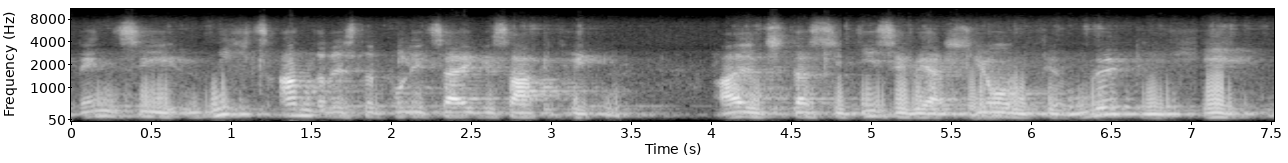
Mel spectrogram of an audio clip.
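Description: A man formally questioning a witness as a judge, probing and insistent, with halting phrasing and a gravelly voice. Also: mid-range voice. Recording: noisy, muffled archival tape, echoey hall.

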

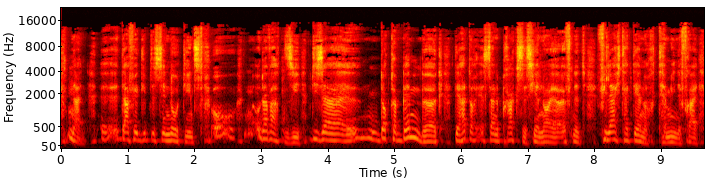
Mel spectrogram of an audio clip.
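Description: A conscientious, flustered doctor in a radio play. He has a husky voice and speaks haltingly, earnest and unsure of himself. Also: on the high side. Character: flustered, conscientious male doctor pleading for a patient. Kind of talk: radio drama acting.

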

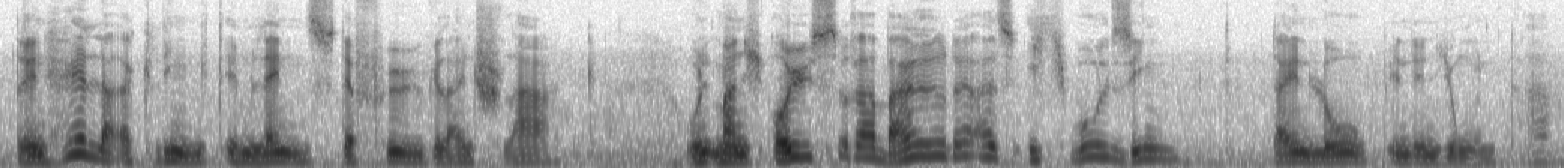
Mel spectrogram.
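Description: A solemn old reverend reciting verse. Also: male voice, mid-range voice, a little mellow, dull audio, a little hiss or hum. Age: older. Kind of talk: radio play verse recital.

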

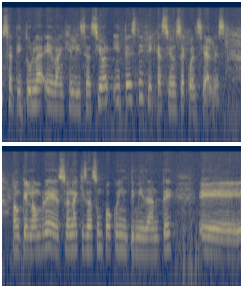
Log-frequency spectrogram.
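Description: A woman's voice: mid-range voice, a little hiss or hum. A woman hosting a friendly Bible study discussion, leading the questions for a small panel. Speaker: host.

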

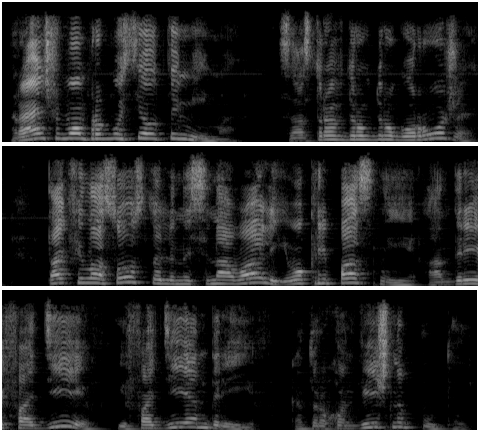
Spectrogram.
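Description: A man reading literary fiction as its author, in expressive, dramatic narration with emphatic phrasing. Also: high voice, moderate pace, few pauses. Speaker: author reading own short story. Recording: dull, muffled lo-fi sound.

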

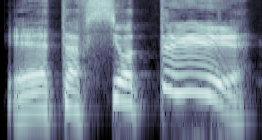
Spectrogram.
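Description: A hysterical young peasant woman in an audiobook drama, acted out by a male narrator. The voice leaps high and breaks into shrieks and near growls, full of grief and fury. It sounds close and dry. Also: wildly swooping pitch, extremely slow, pushed and bright, no room sound, heavily acted. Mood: murderous rage. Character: hysterical armed young peasant wife, grief-stricken and furious.

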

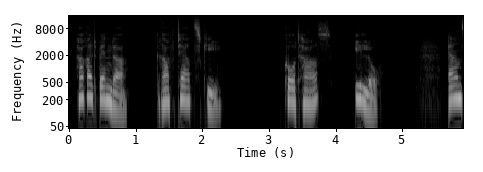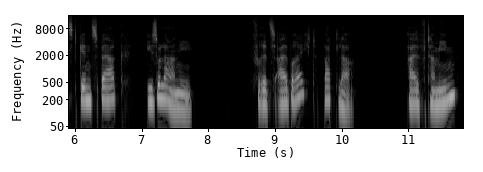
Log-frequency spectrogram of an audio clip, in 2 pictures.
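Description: A woman radio announcer reading credits in a formal, measured and neutral way. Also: lowish voice, mellow, no room sound, studio quality.

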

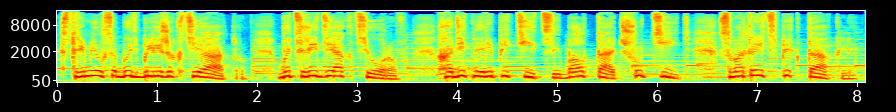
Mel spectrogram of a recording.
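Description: An actress playing a reflective woman who recalls life with her late husband, reading her memoir in a measured, expressive literary way for a radio production. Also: mid-range voice, faint music behind, lightly acted. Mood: reflective, wistful.

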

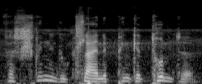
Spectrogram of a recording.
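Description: Man acting a high, whiny little orc. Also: slow, bright, forceful tone, a little hiss or hum. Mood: needy, snippy. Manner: exaggerated, theatrical whining. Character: small male orc, whiny, melodramatic, fake-sensitive. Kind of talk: comedy audio drama acting.

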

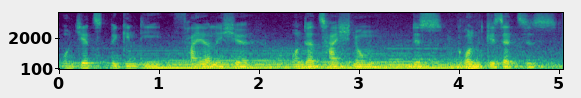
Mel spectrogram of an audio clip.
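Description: A male radio commentator from an archival broadcast describes a signing ceremony solemnly. His voice is very deep and his delivery slow, with loud music behind him. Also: flat delivery.

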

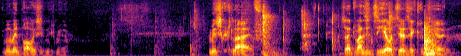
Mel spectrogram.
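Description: An actor playing a probing police inspector in a radio crime drama, asking clipped, businesslike questions. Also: male voice, low voice, very animated, measured pace, slight background noise.

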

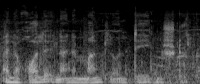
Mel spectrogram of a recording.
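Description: A wry, world-weary companion talks in a radio drama. His voice is lowish and gravelly, with music behind it. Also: fairly even intonation, fast talker. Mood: wry, resolved.

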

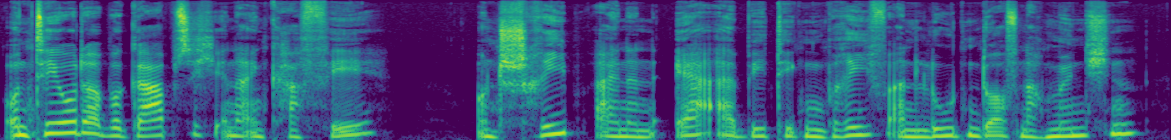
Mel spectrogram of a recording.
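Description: A literary narrator with a noticeably creaky, gravelly voice. The reading is measured and articulate, recorded dry and close. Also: mid-range voice, darkish tone, dry recording. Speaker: radio play narrator.

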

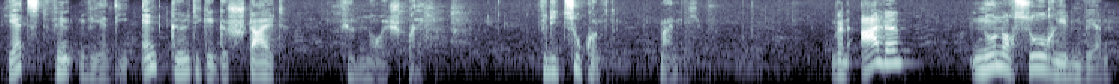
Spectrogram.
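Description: A pedantic, wildly animated zealot. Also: male voice, mid-range voice, a little slow, pauses often, husky, exaggerated voice. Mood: pedantic passion. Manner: pedantic, gloatingly enthusiastic. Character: zealous, pedantic dictionary compiler relishing destruction, male. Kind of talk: radio play dialogue acting. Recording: faint background noise.

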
